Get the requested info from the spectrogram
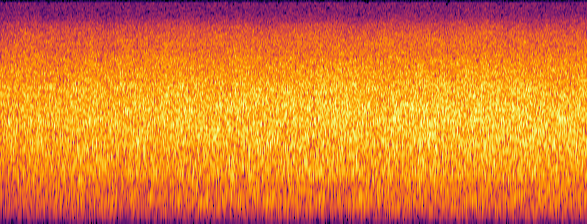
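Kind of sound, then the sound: ambience, rushing water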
